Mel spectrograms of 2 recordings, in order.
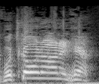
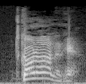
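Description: First: Loud, high bossy cop. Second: High, loud 1930s beat cop; old-timey cop. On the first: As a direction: barge in like a cop. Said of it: "I pretended to be the cops". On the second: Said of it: "old-timey cop". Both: Retold or imitated.

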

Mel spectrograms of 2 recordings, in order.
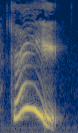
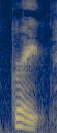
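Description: First: High, loud mock-bright Great; sarcastic great. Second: Said in the usual way. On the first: [name] answering Joel's confession with mock sarcasm. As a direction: fake cheer over hurt.

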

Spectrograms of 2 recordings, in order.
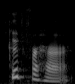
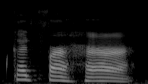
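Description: First: Said in the usual way. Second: "Good for her" slowed right down with weight on "Good"; a deliberate, sardonic "Good for her"; slow emphatic. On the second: Shown as a demonstration. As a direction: drag out "Good for her" with a dry, pointed edge.

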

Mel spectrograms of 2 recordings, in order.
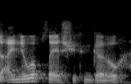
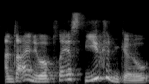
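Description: First: Said in the usual way. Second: "you" picked out higher, with a falling tune; stress on YOU. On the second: Retold or imitated. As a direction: lean on "you" to turn the offer back. Snub turning the invitation round.

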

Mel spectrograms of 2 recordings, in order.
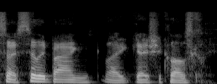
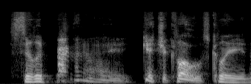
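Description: First: Said in the usual way. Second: Slow, drawn-out advert pitchman; audition slogan read. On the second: Acted. Wrestler auditioning for a cleaning advert, hammed-up slogan. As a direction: stretch the slogan out like a TV ad. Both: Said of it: "you're gonna read for this".

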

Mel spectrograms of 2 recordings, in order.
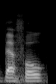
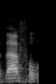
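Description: First: "Dafoe" said da-FOE, stress at the end; accepted pronunciation. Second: "Dafoe" said DAFF-oh, stress at the start; mistaken pronunciation. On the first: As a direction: say "Dafoe" with stress on the second syllable. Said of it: "No, en realidad sí es Dafoe". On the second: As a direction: say "Dafoe" with stress on the first syllable. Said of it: "yo pensaba antes que era Dafoe". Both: Retold or imitated.

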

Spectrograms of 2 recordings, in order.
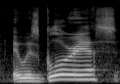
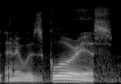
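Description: First: Glorious sung out high and stretched; stress on glorious. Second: Said in the usual way. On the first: Real, not acted. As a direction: lift glorious up high and draw it out. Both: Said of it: "you already said glorious".

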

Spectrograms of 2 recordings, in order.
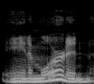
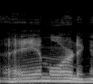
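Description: First: Said in the usual way. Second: "am" said in full and stressed; uncontracted, emphatic "am". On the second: Shown as a demonstration. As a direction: lean on the word "am". Restates it with emphasis.

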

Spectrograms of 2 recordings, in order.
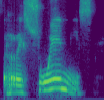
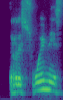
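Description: First: Said in the usual way. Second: Resuenes stretched long and slow, each syllable held; drawn out slowly. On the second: Shown as a demonstration. Guiding her viewers, she stretches resuenes slowly. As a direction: let resuenes hang in the air. Repeats the key word slowly.

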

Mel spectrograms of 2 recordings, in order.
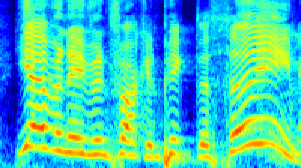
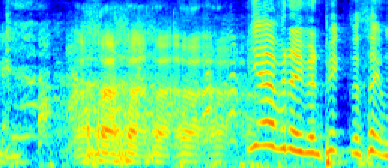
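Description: First: High, outraged heckler's yell; retold scream. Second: Said in the usual way. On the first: Woman in fancy dress berates the comic, mock screaming. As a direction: imitate a woman screaming a complaint. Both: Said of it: "one woman screams at me".

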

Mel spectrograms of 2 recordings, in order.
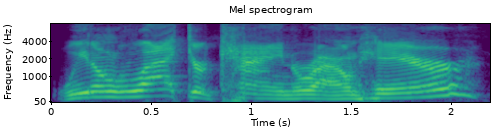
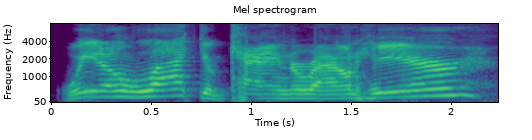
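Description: First: Slow, higher American drawl; second try at a tough Texan; American accent. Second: Put-on slow, higher, louder American accent; a hostile Texan local. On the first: Acted. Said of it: "Kan jeg prøve en gang til?". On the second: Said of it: "Det er min amerikansk".

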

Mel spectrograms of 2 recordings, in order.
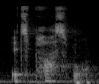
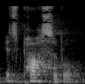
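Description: First: "It's possible" breathed out as a soft whisper; Paul's whispered reassurance to the church; whispered echo. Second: Said in the usual way. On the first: Acted. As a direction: repeat it under your breath. Echoed as a whisper.

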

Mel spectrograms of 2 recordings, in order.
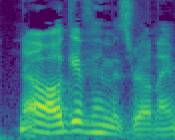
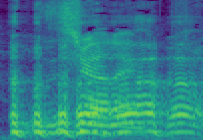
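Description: First: Said in the usual way. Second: "his real name" said very slowly, with weight on "real"; slow, deliberate "his real name"; drawn out. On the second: Shown as a demonstration. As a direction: stretch out "real name" with a falling tune. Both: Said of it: "Well, his real name".

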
